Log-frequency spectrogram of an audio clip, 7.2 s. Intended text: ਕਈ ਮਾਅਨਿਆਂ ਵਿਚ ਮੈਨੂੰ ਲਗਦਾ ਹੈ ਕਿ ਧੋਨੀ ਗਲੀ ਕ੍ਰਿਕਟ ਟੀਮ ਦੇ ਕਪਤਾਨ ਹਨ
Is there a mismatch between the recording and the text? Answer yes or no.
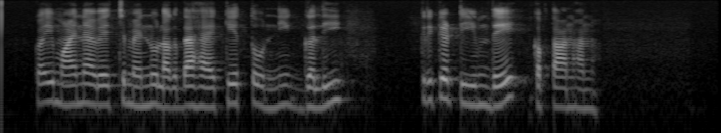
no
